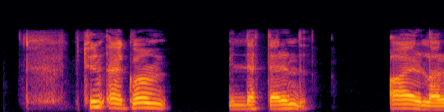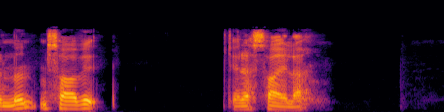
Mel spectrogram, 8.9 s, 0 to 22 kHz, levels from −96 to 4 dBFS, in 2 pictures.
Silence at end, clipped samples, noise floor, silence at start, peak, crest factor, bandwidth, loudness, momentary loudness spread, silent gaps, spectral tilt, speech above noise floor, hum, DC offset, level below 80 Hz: 1.3 s; under 0.1%; -89 dBFS; 0.25 s; -2 dBFS; 16 dB; 7.8 kHz; -15 LUFS; 17 LU; none; -3.5 dB/octave; 75 dB; none; under 0.1%; -60 dBFS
